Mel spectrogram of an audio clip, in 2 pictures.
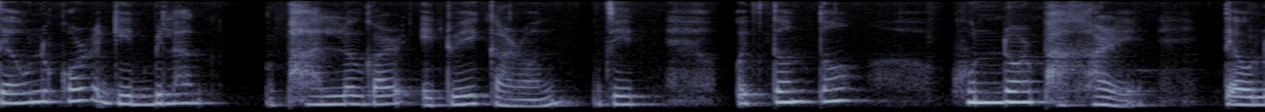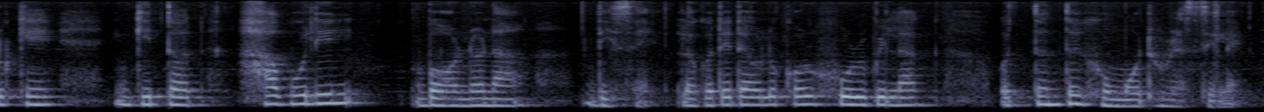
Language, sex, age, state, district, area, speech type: Assamese, female, 18-30, Assam, Morigaon, rural, spontaneous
